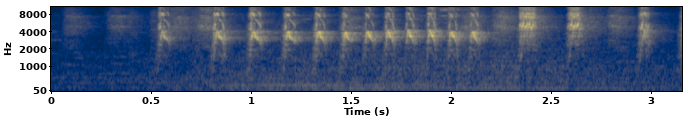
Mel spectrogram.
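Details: Greater green leafbird contest master song: soft start, then a quick train of bright, high chipping notes about three per second, ending in sharper higher accented notes.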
